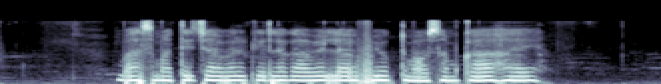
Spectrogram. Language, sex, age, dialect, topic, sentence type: Magahi, male, 25-30, Central/Standard, agriculture, question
